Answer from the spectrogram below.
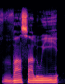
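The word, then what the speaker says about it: Vincent Luis: Abstand nach vorne auf Vincent-Louis. – Hast aber schön ausgesprochen. – Dafür, das war das erste Mal, dass ich das so ausgesprochen habe.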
